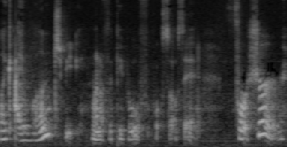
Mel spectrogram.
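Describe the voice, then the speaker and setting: A woman with a Dutch accent and very wide pitch swings. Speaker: book vlogger. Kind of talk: casual chat. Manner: casual, hesitant with many fillers.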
